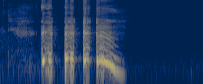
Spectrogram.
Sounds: Throat clearing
